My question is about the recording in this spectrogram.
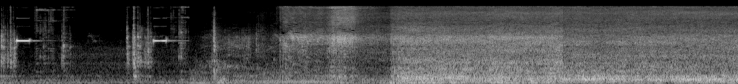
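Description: Coins dropping into a self-serve car wash coin box, with a few clicks and two short high beeps. From about three seconds in, a high-pressure wash wand sprays water hard and steadily against an aluminium boat hull and its trailer.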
